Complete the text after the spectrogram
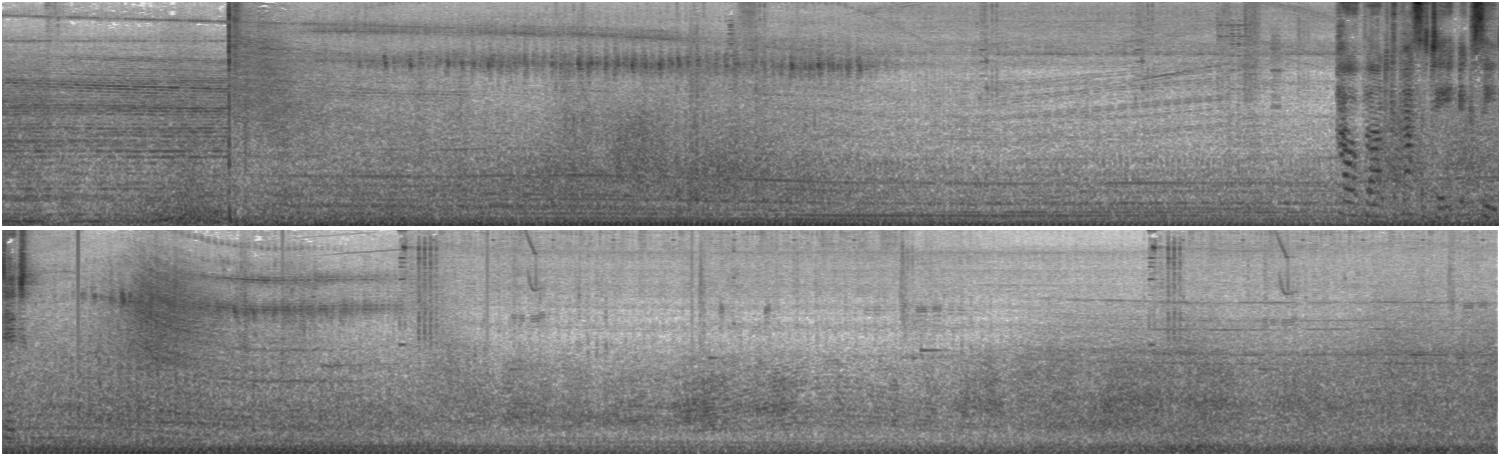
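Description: A game spaceship's engines hum low and steady.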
